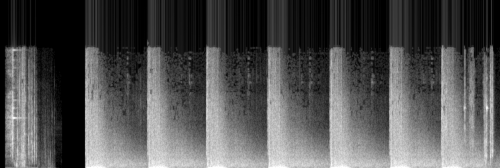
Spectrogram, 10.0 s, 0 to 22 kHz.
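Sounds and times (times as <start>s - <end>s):
Desert Eagle pistol gunshot: 3.0s - 4.8s, 5.4s - 9.6s.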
